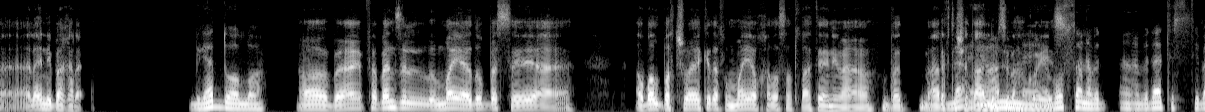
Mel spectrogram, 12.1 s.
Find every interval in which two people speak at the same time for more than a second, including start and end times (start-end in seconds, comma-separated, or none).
9.4-10.7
